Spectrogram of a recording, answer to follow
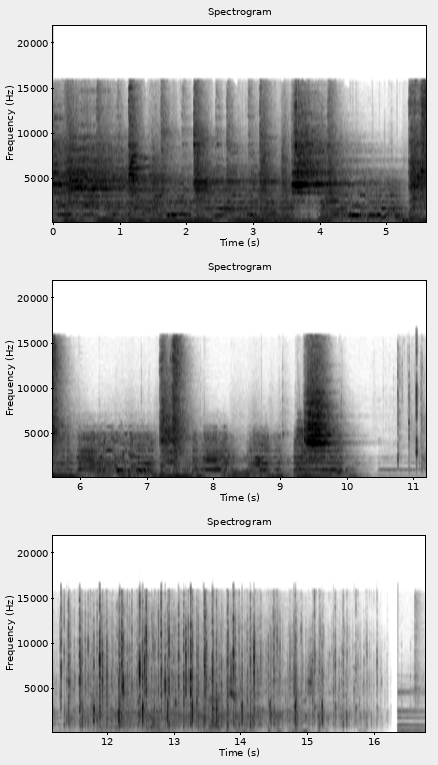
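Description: Live blues-rock band with electric guitars, bass and drums playing loud, with a few sharp crashing ensemble hits. The band stops about ten seconds in, leaving a much quieter crackling patter over a low held note.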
